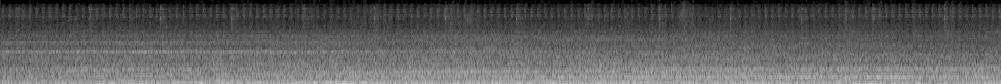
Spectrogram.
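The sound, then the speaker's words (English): A train departs a station with a steady, loud low rumble and a faint high whine running throughout; the level stays even, with no voices. “And the train is departing. And it is departing in the same direction in which it arrived.”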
